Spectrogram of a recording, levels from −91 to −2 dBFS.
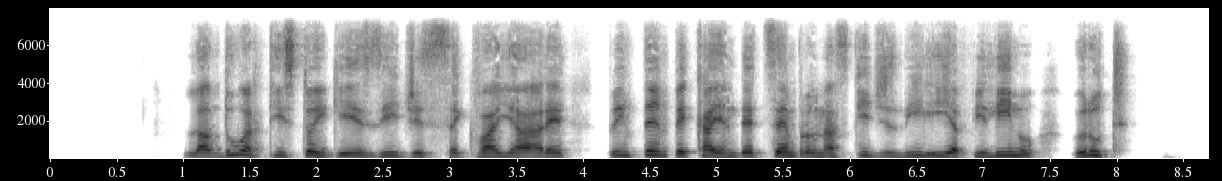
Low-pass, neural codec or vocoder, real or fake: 7.2 kHz; codec, 16 kHz, 0.8 kbps, ZipCodec; fake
